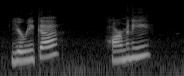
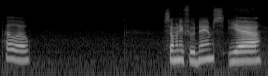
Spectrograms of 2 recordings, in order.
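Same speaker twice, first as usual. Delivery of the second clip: ordinary talk, nothing marked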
